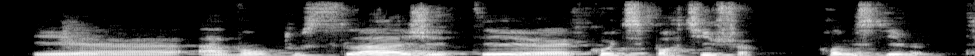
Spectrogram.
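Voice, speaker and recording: This man talks at a very slow pace. He has a slight Brazilian accent. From Brazil, centre of the country. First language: Portuguese (speaking French). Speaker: chiropractor. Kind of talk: podcast interview.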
